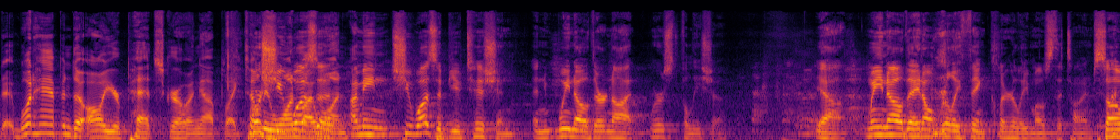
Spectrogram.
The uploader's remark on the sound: Live From Dead of Winter 2024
